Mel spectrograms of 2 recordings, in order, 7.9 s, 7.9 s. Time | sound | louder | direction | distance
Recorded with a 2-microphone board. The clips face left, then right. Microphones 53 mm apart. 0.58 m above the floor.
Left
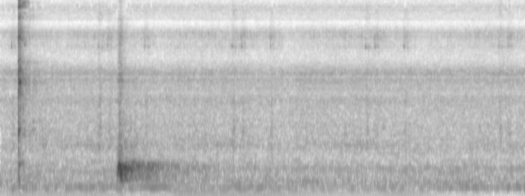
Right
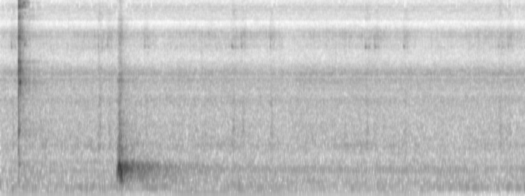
0.3 | breaking glass | left 2 dB | 35° left (ahead or behind) | 0.7 m
1.7 | a whoosh | right 3 dB | 25° right (ahead or behind) | 1.2 m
